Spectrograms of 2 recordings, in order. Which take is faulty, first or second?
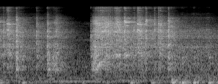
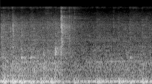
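first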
